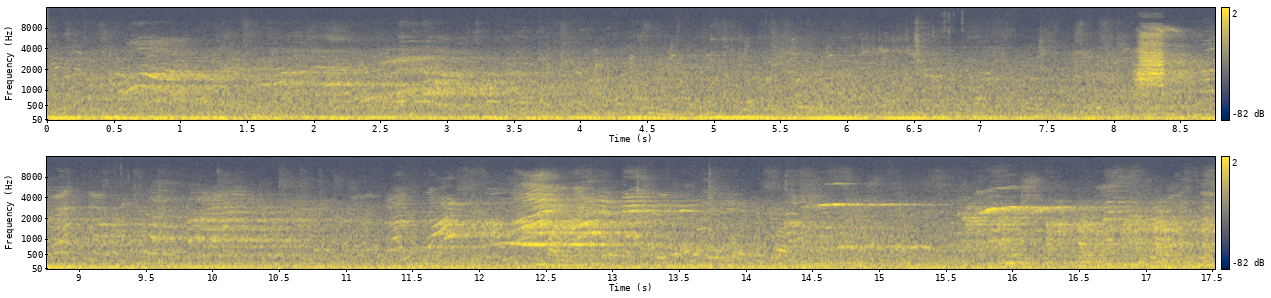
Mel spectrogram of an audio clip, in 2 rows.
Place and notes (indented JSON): {
  "title": "Berlin Gropiusstadt - ambience at Gropiushaus",
  "date": "2012-09-23 15:50:00",
  "description": "Sunday afternoon, Equinox, first autumn day. ambience at Gropishaus, lots of echoing sounds from in and outside.\n(SD702, Audio Technica BP4025)",
  "latitude": "52.43",
  "longitude": "13.47",
  "altitude": "54",
  "timezone": "Europe/Berlin"
}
